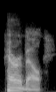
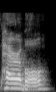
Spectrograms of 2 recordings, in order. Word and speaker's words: parable: with that literary term parabel am I explaining that right a story that has a direction you're definitely explaining it right you're not absolutely pronouncing it correctly though it's it's parable like Parable because the restaurant is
